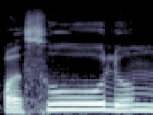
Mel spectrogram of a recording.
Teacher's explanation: रवा को पुर करें, सीन को सीटी के आवाज़ के साथ पढ़ें, वाव साकिन को खींचें। यहाँ पर जब लुम होगा मीम की शद पे एक अलिफ के बराबर देर लगेगी।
